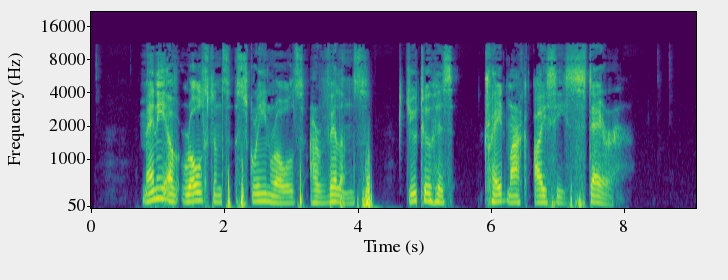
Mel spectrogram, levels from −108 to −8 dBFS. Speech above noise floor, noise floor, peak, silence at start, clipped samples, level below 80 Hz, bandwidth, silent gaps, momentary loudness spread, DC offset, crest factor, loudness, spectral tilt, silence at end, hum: 60 dB; -78 dBFS; -2 dBFS; 0.75 s; under 0.1%; -36 dBFS; 11.5 kHz; none; 9 LU; under 0.1%; 18 dB; -19 LUFS; -5 dB/octave; 1.15 s; none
